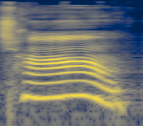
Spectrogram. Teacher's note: छा आवाज़ मुंह और नाक दोनों से आ रही है, इसीलिए छा के ऊपर चंद्र बिंदु लगेगा और शब्द बनेगा छाँव। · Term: अनुनासिक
